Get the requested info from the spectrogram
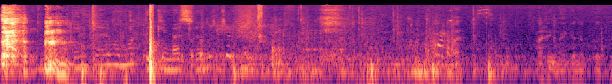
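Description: Two short coughs right at the start, a sharp click about a second and a half in, then low murmured voices.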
